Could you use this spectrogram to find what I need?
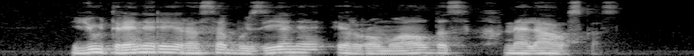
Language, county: Lithuanian, Kaunas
